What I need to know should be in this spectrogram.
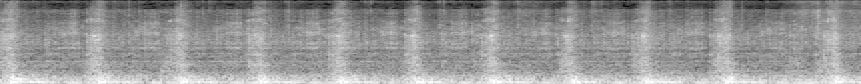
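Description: Deep diesel idle that pulses and lumps roughly every half second instead of settling smooth; rough running just after a cold start. Cause suspected, not confirmed.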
